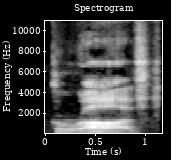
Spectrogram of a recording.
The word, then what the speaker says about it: Grave: one is of course grav it is not pronounced grave sadly um but you can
